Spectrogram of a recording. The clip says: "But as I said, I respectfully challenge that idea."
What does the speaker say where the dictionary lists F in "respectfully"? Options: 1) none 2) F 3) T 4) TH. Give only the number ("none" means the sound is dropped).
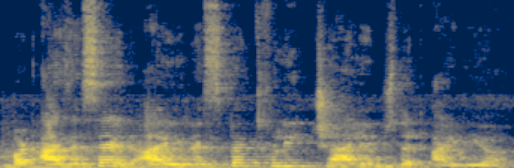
2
